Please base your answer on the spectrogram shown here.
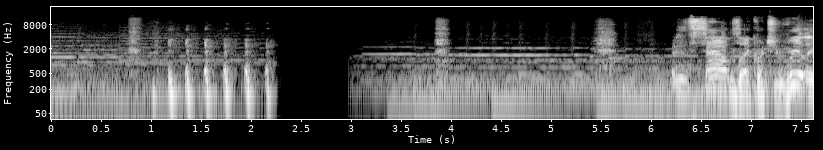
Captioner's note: chuckles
